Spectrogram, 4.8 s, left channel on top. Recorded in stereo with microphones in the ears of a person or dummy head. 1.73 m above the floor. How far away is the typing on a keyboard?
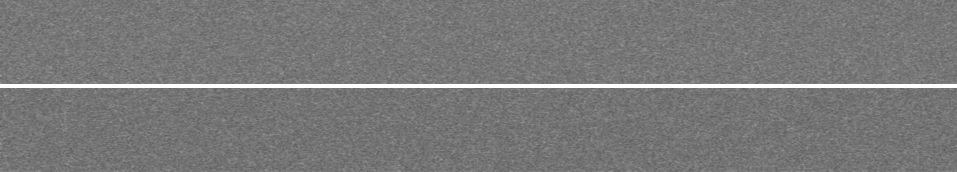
I don't hear typing on a keyboard.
